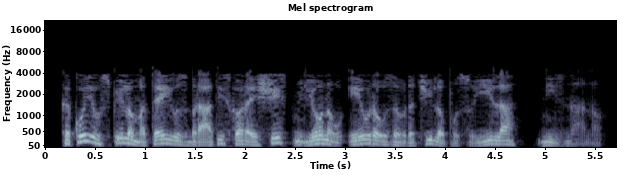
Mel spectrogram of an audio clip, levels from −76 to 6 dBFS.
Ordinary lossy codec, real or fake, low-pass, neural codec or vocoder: AAC, 16 kbps; fake; 19.8 kHz; vocoder, 44.1 kHz, 128 mel bands, Pupu-Vocoder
